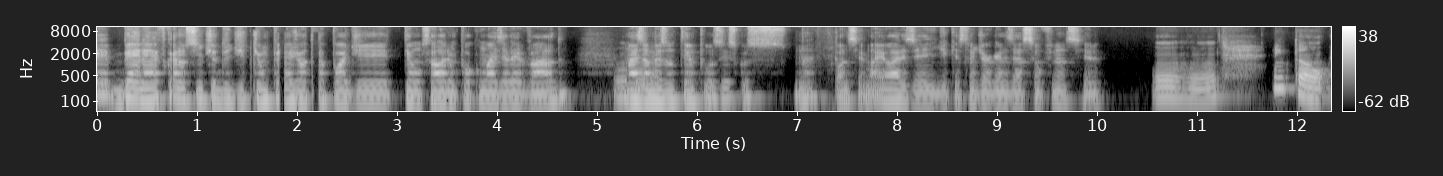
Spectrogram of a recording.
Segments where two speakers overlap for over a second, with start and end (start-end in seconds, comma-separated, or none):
none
